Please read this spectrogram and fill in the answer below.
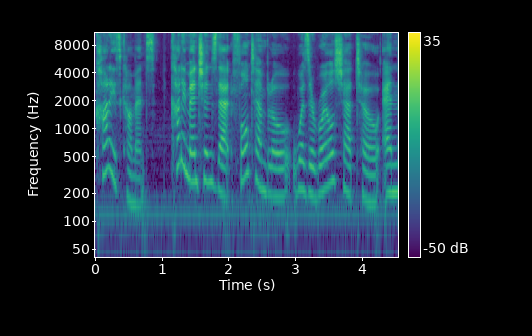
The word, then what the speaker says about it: Fontainebleau: Fontainebleau. – Bleu. – Bleu. – So phonetically, Fontaine, B-L-O, B-L-O-W, Bleu. – B-L-O-P-N-O.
